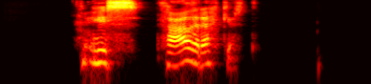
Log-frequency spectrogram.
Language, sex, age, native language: Icelandic, female, 50-59, Icelandic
